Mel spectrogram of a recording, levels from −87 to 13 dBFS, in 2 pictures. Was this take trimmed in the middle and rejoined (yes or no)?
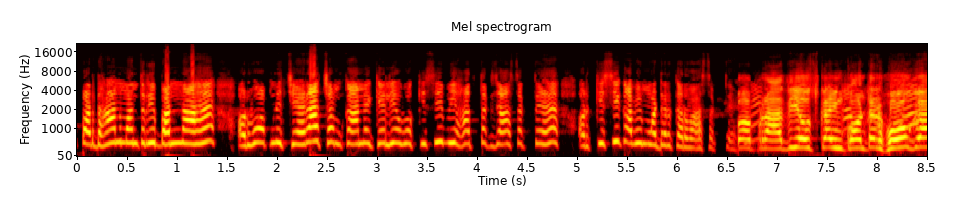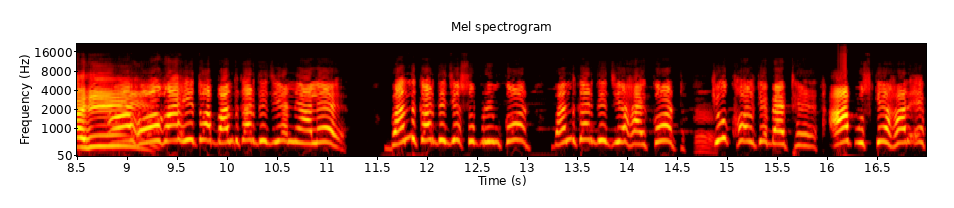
yes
